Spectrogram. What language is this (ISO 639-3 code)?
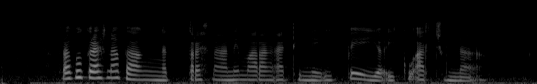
jav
